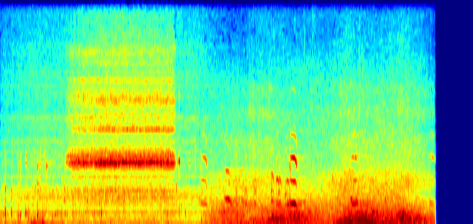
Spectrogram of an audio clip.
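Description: Gulls calling, short rising-and-falling cries over the noise of open water, after a steady high-pitched whine in the first few seconds. The sound cuts off suddenly near the end.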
